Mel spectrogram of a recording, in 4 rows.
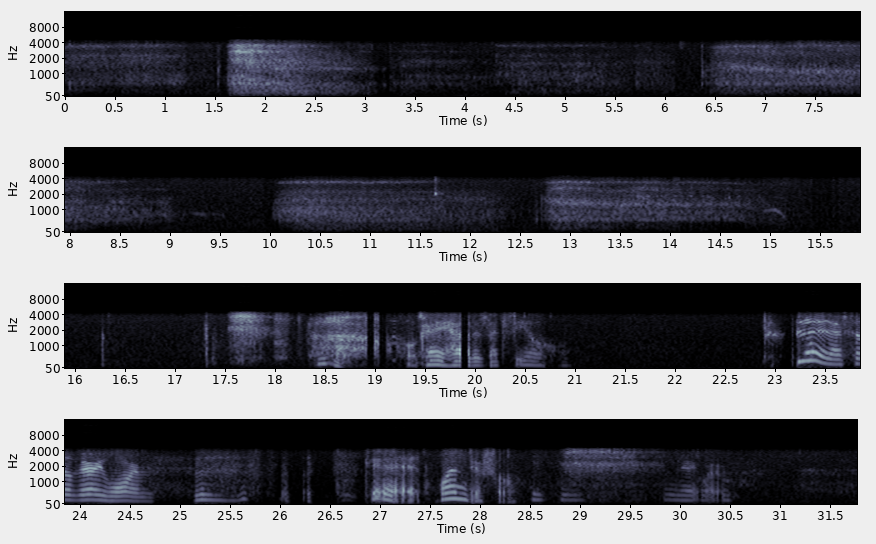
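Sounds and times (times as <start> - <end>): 
slow deep breaths: 0.0 - 15.4, 24.7 - 26.8, 28.7 - 29.9, 30.6 - 31.7
speech: 18.4 - 18.8, 19.4 - 20.8, 23.2 - 25.8, 26.9 - 29.1.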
